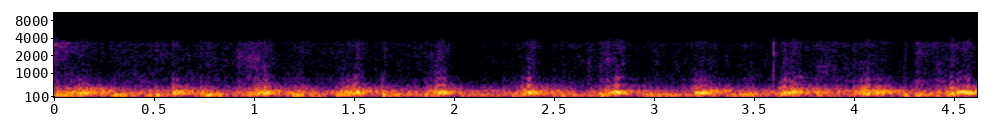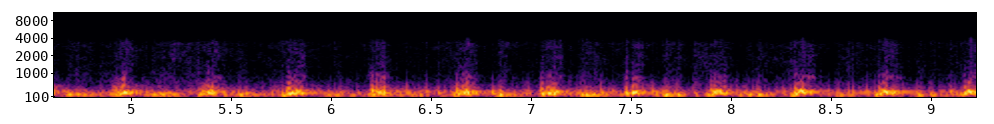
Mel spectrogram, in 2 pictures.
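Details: Fast, regular whooshing beats at about 140 a minute on a CTG monitor during a second CTG in pregnancy; fetal heartbeat.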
